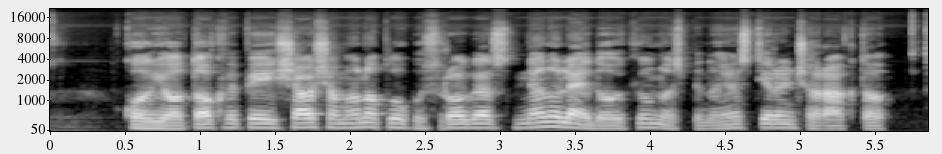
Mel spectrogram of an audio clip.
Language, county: Lithuanian, Vilnius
